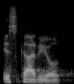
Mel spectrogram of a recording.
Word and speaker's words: Iscariot: Then one of the twelve, the one called Judas Iscariot, it's actually pronounced Iscariot. And it just means that it's a person from the region of Kerioth, Judas from Kerioth.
